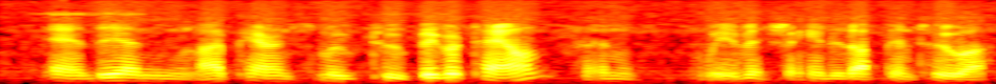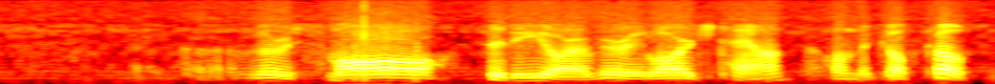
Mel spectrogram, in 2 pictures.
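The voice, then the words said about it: Texas accent. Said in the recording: “We know you have a Texas accent”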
